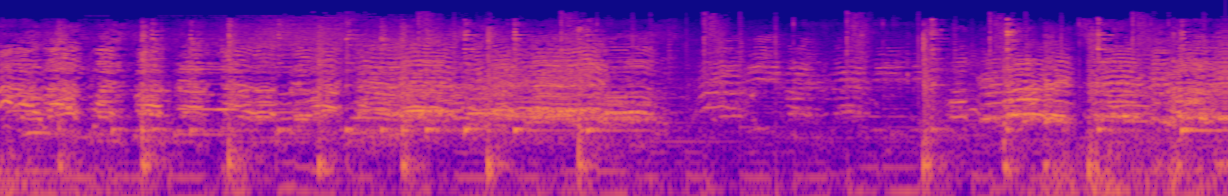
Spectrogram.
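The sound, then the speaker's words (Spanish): A large group of policewomen, the Ateneas, wearing helmets and shields, chants loudly in unison as they join a march in Mexico City demanding justice for femicide victims, their rhythmic shouted phrases rising and falling over a steady low pulse and surrounding crowd noise. “Las Ateneas, mujeres policías con cascos y escudos, se unieron a la marcha gritando esto.”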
